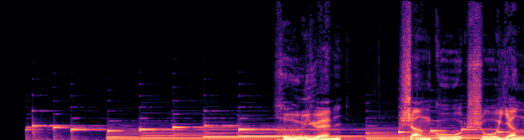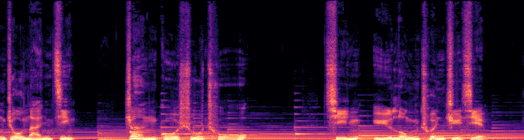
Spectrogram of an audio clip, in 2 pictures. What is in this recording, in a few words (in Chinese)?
男 茶坊（感情）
